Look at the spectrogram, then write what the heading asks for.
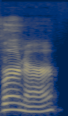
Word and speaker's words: Werner: Tuesday, September 28th, we have orientation at Bob, and Tony and I learned that the correct pronunciation of his name is Werner.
